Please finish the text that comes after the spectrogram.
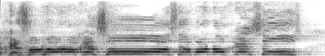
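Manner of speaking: shouted delivery. Retelling how a young man called down the street for help: imitating someone shouting. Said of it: "Y él gritaba".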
